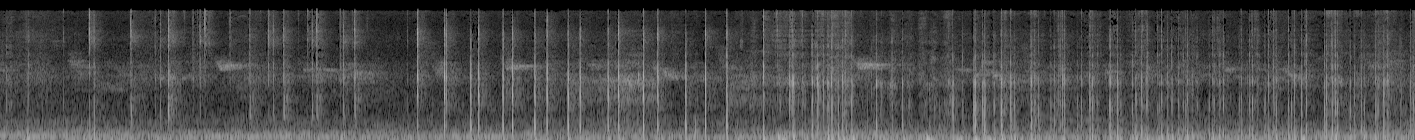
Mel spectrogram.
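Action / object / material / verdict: tap / plastic lipstick tube / plastic / none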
